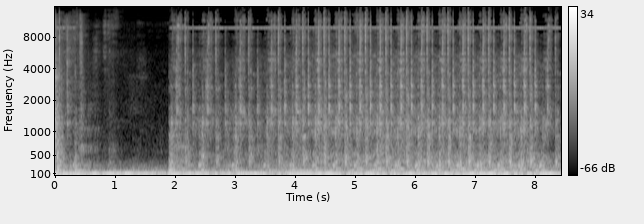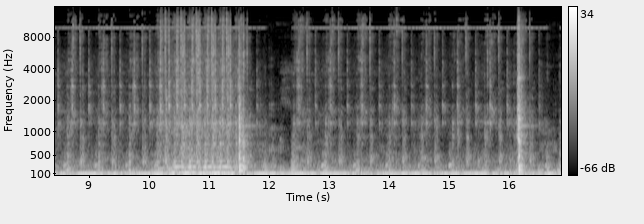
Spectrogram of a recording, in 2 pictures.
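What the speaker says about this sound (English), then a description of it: "Now let's do the stitching." Sewing machine stitching a double-sided leather tote, running steadily for long stretches with a dense rapid mechanical rhythm, a low motor hum underneath, a brief pause near the start, and a sharp click toward the end.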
